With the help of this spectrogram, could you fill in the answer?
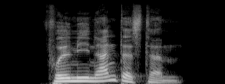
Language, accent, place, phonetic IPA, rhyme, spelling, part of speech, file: German, Germany, Berlin, [fʊlmiˈnantəstəm], -antəstəm, fulminantestem, adjective, De-fulminantestem.ogg
- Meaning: strong dative masculine/neuter singular superlative degree of fulminant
